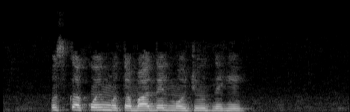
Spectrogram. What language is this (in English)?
Urdu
